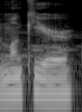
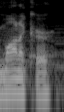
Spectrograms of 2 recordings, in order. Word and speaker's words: moniker: Fist of Goliath, plus 19 attack, also known as by the monkier God Fist, or moniker. Moniker. A weird way to spell it.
